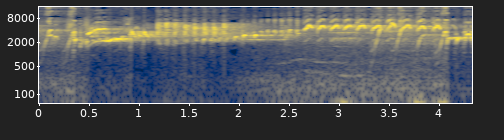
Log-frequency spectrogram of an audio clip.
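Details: Greater green leafbird male in a stressed state, for luring rivals: bright sliding whistles and quick chirps, then a series of repeated hooked, downslurred notes in a fast sequence, with faint low thumps in the background.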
